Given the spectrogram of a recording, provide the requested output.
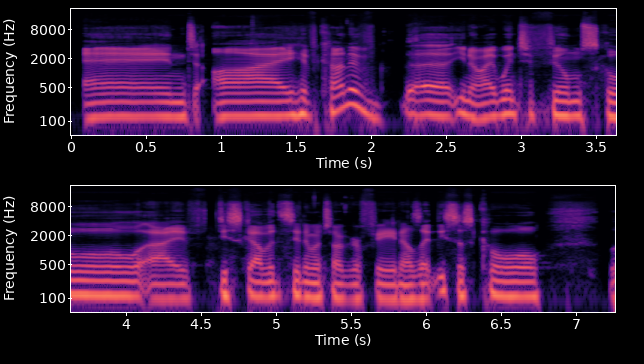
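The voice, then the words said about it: Australian accent. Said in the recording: “I'm from Australia, hence the Australian accent.”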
